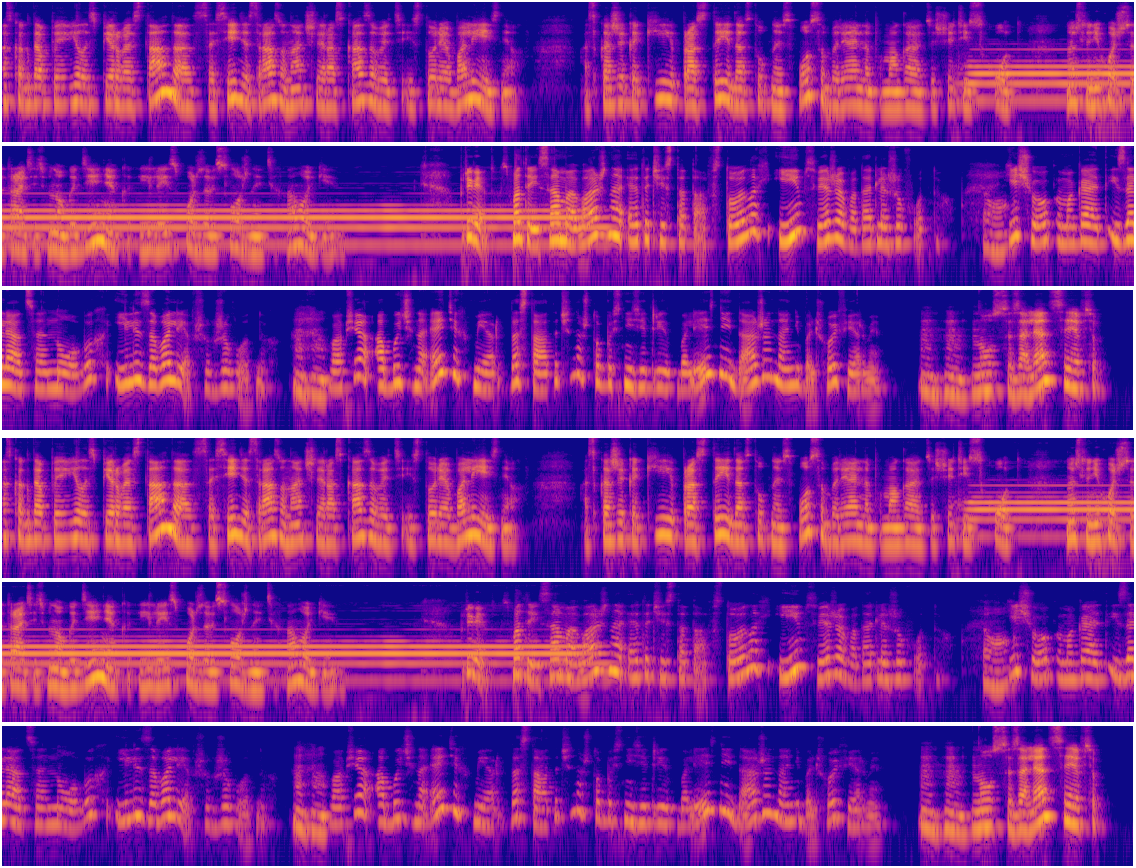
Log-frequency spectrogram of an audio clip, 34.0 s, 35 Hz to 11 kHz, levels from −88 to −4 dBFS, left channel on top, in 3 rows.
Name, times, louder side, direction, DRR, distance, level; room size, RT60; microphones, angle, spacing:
voice 1, 0.0-14.7 21.1-21.4 25.5-25.9 31.8-33.6, right 1 dB, 15° right, 0.4 m, -29 dB
Wind instrument woodwind instrument, 9.5-17.5, equal, 55° right, 0.8 m, -27 dB
voice 2, 15.5-20.5 21.1-25.3 25.7-31.4, left 5 dB, 85° left, 0.5 m, -29 dB
2.3 x 2.1 x 3.7 m
head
